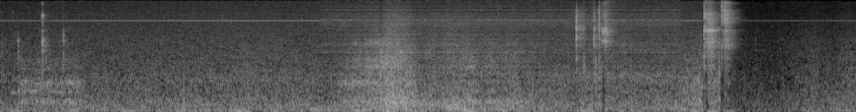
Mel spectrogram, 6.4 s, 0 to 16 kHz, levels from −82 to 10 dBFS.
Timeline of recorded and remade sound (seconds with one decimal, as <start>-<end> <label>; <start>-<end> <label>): 0.0-2.4 recorded; 2.4-5.1 remade; 5.1-6.4 recorded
